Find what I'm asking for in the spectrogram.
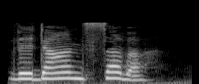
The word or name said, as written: vidhan sabha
